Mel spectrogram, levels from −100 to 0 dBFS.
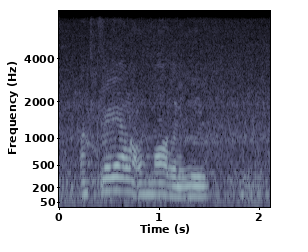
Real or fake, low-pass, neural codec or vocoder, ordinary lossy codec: fake; 7.2 kHz; codec, 16 kHz, 4 kbps, X-Codec, HuBERT features, trained on balanced general audio; none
